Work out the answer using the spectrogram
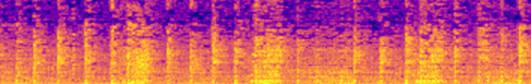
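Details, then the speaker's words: Kawasaki Ninja RR two-stroke after an NPP piston replacement on the aged whitened bore: quick throttle blips fall back cleanly with no piston slap as the rpm drops, tight and solid; the kit may still need setting. "Ini nggak ada halus, ini padat, mantap ya. Mantap, halus, tinggal setel kit mungkin nanti ya."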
